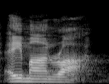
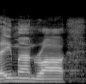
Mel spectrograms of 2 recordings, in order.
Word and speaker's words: Amon-Ra: Amon-Ra. Right? And it's not Amon because that sounds like I'm saying amen, but I just can't get it out properly. Okay. So forgive me for that. But Amon-Ra is the name of the god.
